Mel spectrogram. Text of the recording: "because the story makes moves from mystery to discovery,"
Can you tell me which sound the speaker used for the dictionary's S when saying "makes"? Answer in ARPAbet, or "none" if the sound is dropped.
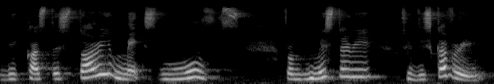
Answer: S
